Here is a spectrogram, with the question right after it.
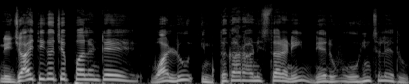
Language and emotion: Telugu, surprised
